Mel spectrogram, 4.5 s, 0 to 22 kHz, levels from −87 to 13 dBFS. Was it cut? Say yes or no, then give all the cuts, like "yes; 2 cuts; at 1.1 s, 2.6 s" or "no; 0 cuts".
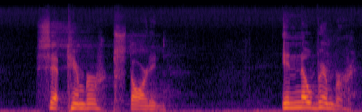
yes; 1 cut; at 1.4 s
